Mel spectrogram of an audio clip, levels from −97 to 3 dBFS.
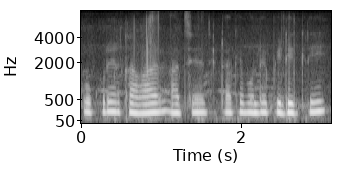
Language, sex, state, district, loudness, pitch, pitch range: Bengali, female, Assam, Hailakandi, -16 LUFS, 205 Hz, 200-210 Hz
